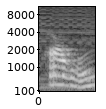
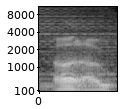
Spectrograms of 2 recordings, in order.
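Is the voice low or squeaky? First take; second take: squeaky; low. First: The voice is high and squeaky. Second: The voice is low, not squeaky. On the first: This is how these creatures normally sound. "normally it's "Ooh, hello," like that" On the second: This character sounds unlike the rest of his kind. "you've never heard a Yozoki sound like that"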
